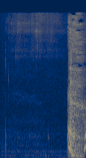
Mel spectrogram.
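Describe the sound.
A single sharp cough from a tickle in the throat breaks out loudly after near silence, a short burst with a brief second push at its end.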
